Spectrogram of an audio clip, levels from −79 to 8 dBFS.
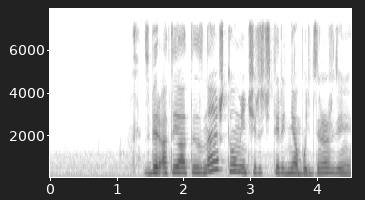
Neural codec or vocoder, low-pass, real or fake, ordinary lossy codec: none; 7.2 kHz; real; none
